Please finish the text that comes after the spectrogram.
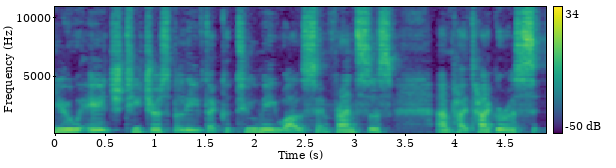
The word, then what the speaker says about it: Kuthumi: Kuthumi, it's pronounced, was a Sikh spiritual leader named Sirdar Thakur Singh Sadhwali, who lived in India during the 1800s.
